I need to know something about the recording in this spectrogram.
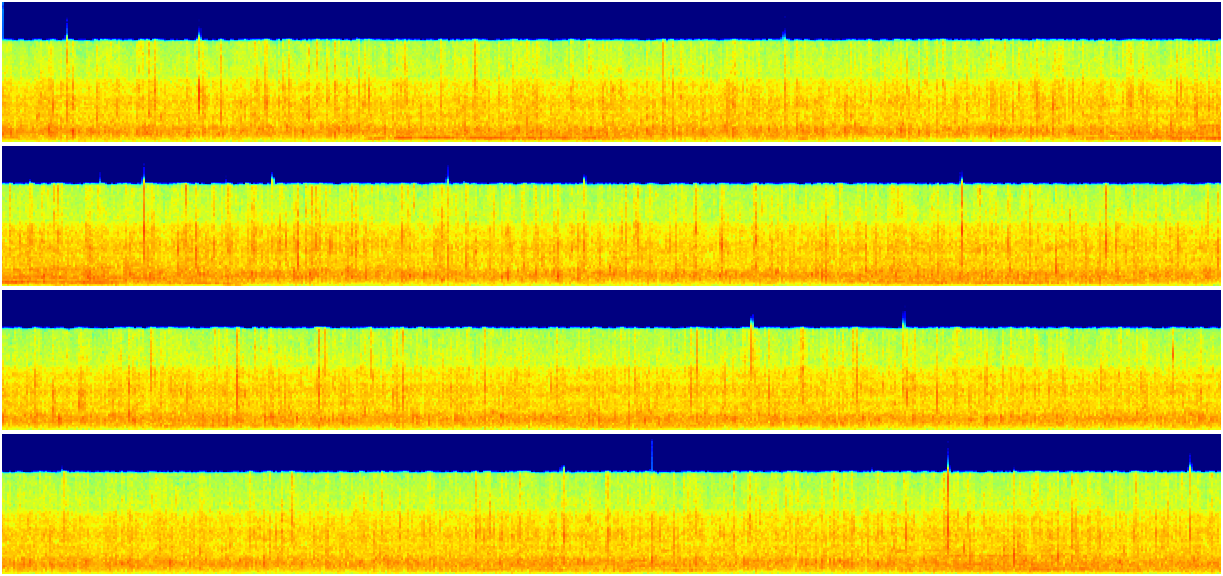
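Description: A concert audience applauding steadily, with scattered shouted cheers breaking through every few seconds.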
